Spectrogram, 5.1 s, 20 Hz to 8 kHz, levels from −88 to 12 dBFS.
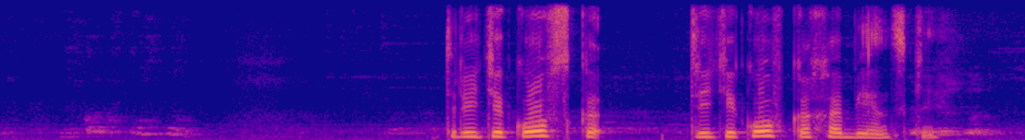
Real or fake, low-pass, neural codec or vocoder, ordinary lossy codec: real; none; none; none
